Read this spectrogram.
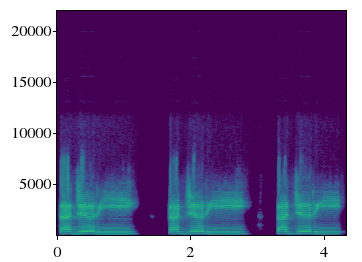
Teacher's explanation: तजरी, तजरी, तजरी, यहाँ पे चूंकि रॉ के नीचे कसरा या जेर आ रहा है तो हम रॉ को यहाँ पर बारीक पढ़ेंगे, मोटा नहीं करेंगे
